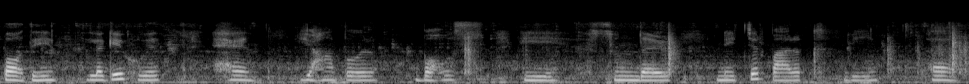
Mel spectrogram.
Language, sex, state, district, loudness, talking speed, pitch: Hindi, female, Himachal Pradesh, Shimla, -22 LUFS, 80 wpm, 180 Hz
